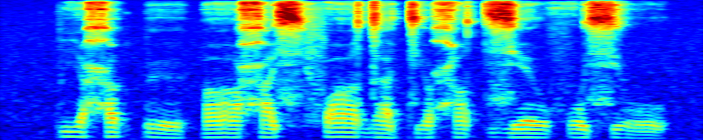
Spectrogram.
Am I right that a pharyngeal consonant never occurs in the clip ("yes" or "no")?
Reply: no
